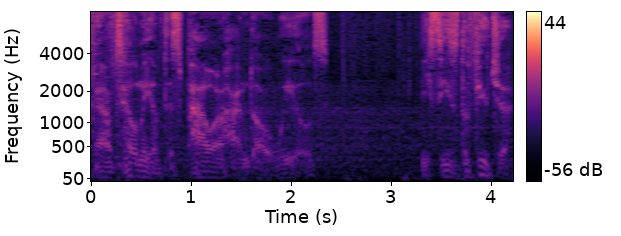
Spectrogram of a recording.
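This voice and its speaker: A man uses a put-on character voice at a moderate pace over clear background noise. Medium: video game. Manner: terse, grave.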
